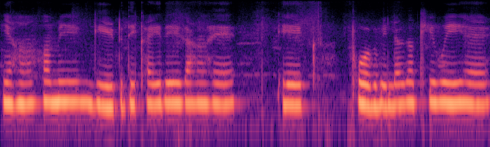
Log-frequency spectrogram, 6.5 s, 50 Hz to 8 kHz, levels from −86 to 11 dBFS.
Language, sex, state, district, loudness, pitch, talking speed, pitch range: Hindi, female, Maharashtra, Gondia, -15 LUFS, 225 Hz, 120 wpm, 220-230 Hz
